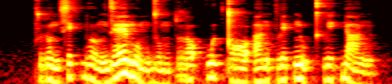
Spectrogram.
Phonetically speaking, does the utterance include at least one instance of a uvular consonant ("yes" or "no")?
no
